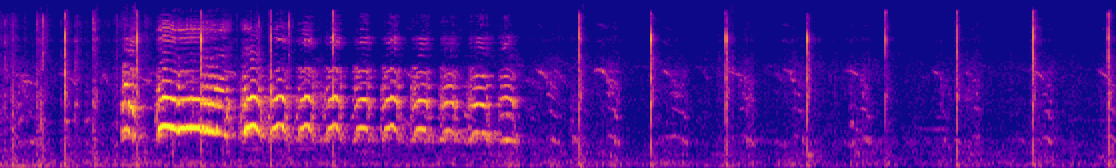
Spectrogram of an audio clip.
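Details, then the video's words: Kukuak balenggek rooster, a breed native to Solok in West Sumatra, delivering a crow of rapid pulsed, stepped syllables lasting about three seconds, followed by sharp repeated clicks or taps in the background. "Ayam kukuak balenggek ayam asli solok sumbar"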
